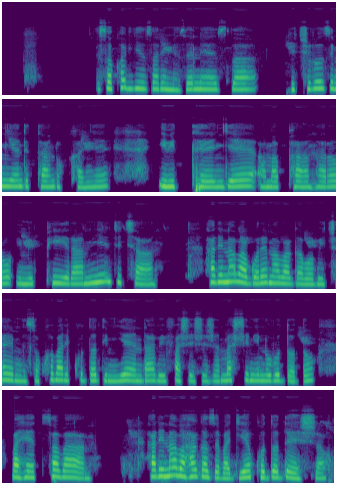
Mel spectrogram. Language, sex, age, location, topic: Kinyarwanda, female, 18-24, Gakenke, finance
